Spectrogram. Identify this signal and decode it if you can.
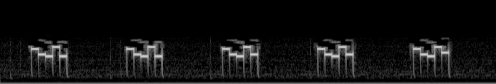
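Five-tone selective call (ZVEI), heard as quick runs of five tones, tones of about 70 ms. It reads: 85494 85494 85495 85495 85496
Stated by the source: ZVEI five-tone selective call received by SDR.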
